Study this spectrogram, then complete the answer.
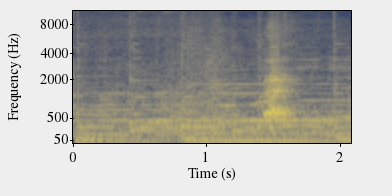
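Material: Nothing is struck.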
